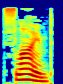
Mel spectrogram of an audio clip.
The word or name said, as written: slimed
